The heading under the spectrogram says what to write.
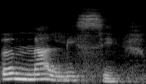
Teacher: Mas quando você fala esse nome, você fala Analice, você fala junto, você fala um único A.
